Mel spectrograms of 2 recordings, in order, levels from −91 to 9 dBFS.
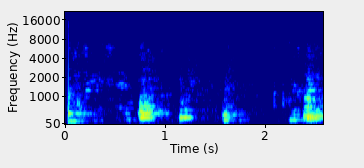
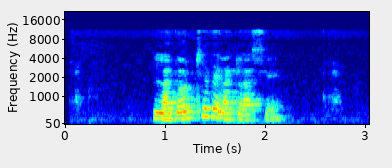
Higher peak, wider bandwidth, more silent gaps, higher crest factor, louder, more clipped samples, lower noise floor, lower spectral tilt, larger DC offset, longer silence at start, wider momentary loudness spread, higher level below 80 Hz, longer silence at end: second, -20 dBFS vs -10 dBFS; second, 6.8 kHz vs 11.5 kHz; neither; about the same, 22 dB vs 18 dB; second, -41 LUFS vs -25 LUFS; neither; first, -75 dBFS vs -67 dBFS; first, -9 dB/octave vs -6.5 dB/octave; neither; second, 0 s vs 0.9 s; about the same, 19 LU vs 19 LU; second, -82 dBFS vs -72 dBFS; second, 0 s vs 0.9 s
